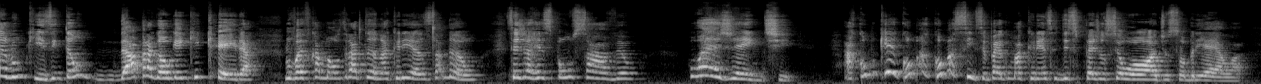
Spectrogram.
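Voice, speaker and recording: A Brazilian woman delivering a motivational talk. She talks earnestly and admonishes firmly, often pausing on a questioning tag. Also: on the high side, fairly bright tone. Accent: Brazilian Portuguese. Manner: earnest, emphatic, admonishing, with many "né?" tags. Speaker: speaker on insecurity and parenting.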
